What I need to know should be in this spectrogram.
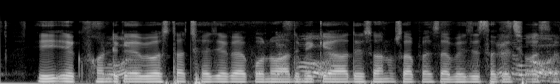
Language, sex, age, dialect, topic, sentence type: Maithili, male, 18-24, Angika, banking, question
